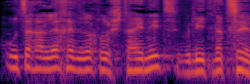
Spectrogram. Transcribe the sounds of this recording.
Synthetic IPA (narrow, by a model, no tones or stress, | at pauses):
ut͡saχlaleχetd̪oktoɾʃtajnit͡svileit̪nat͡sel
